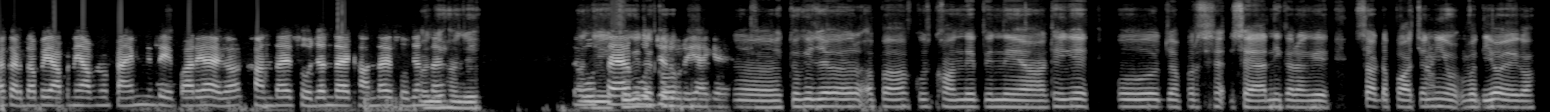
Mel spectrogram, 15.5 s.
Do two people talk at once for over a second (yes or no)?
yes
